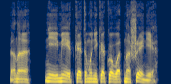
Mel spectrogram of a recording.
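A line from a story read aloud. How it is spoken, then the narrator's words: Growled. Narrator (Russian): прорычал он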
